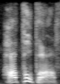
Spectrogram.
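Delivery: high-pitched theatrical announcement; high cry falling away at the end; hat's shout. A narrator's reading. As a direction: call it out high for everyone. Hat announcing a house aloud.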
